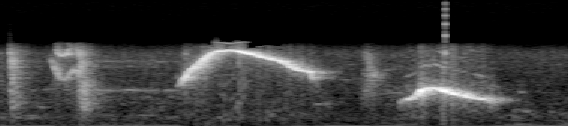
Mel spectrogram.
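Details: Household African grey parrot ranting: a brief twisted chirp, then a long rising-and-falling whistled arc, a tiny click and a lower descending whistle, with quiet gaps between.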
